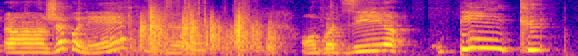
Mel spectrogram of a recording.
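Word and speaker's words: ピンク: Donc, en japonais, on va dire pinku. Pinku. Et on va prononcer le U.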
